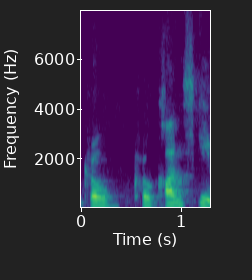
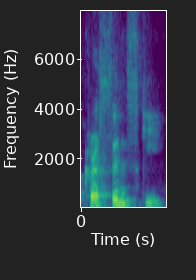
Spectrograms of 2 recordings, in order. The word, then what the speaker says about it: Krasinski: and it's actually started by this gentleman Joe crow crow con ski let me get it right here because I don't want to butcher the poor guys so it's John Krasinski alright so yes yeah I think it was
